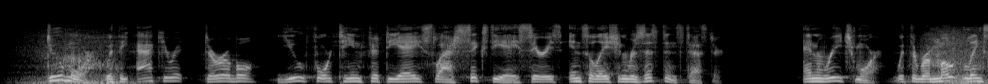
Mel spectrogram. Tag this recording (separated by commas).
Speech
